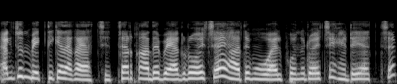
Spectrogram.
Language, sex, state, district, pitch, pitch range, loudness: Bengali, female, West Bengal, Jalpaiguri, 255 Hz, 240-280 Hz, -13 LUFS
